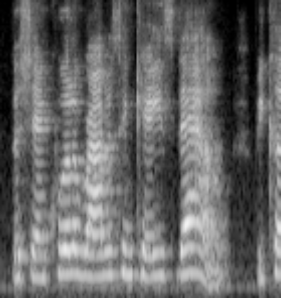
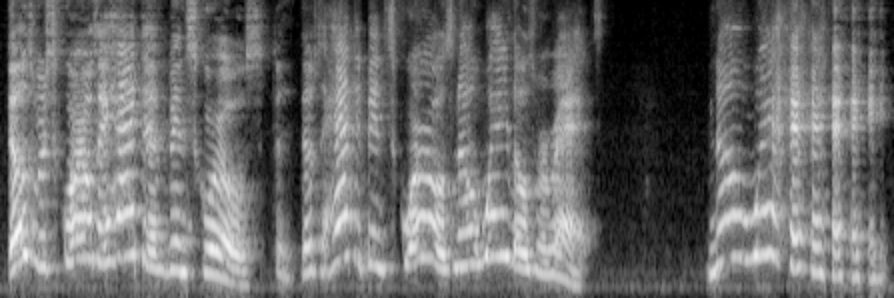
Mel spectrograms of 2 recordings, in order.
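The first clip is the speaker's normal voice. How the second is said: high, insistent disbelief; incredulous denial; 6 semitones higher, 3 dB louder than usual. Real, not acted. Host insists to viewers those were squirrels, incredulous denial. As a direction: protest it in a raised pitch, refusing to believe. Refuses to believe they were rats.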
